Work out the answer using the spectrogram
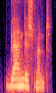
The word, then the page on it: blandishment: Indian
